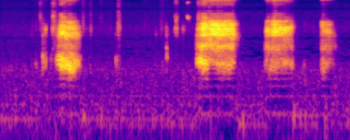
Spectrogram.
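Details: A satin bowerbird at a bower gives loud rasping, hissy notes. One long churring burst and several shorter ones, separated by brief gaps of near silence, with a few faint ticks between.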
